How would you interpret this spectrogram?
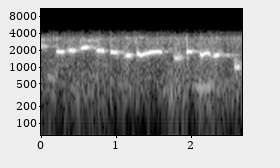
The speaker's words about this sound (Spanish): No, cuando usted la pierde, usted chifla y la llave suena también.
